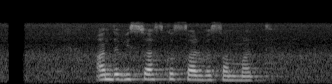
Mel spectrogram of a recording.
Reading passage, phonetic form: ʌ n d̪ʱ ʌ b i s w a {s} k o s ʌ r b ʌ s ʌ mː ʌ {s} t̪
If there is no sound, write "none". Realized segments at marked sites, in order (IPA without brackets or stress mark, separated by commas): s, none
